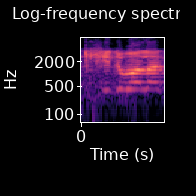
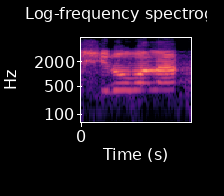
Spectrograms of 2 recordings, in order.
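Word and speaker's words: ক্ষীরবলা: এটা হচ্ছে স্পেলিংটা হচ্ছে KSHIRABALA, মানে কেউ বলে ক্ষীরবালা, কেউ বলে শিরোবালা।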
